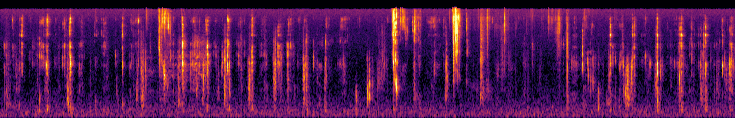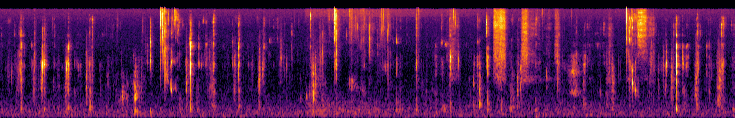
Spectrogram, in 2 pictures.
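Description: Close-miked chewing and biting of a soft, cream-filled glazed donut: many sharp wet mouth clicks and smacks, with occasional crunches.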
